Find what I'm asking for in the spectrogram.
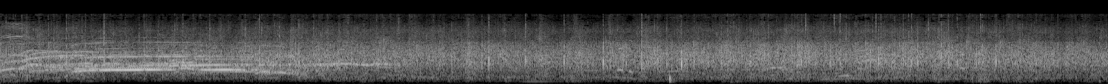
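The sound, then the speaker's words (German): An audience claps and cheers to welcome a pastor at a church gathering in K21. The applause is dense and steady, slightly louder at the start and easing a little, with some cheering mixed in. “You, are you cheering for Canada?”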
